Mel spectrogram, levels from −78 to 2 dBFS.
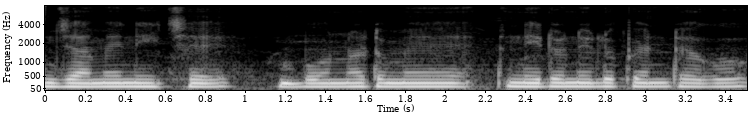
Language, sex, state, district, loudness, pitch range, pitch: Hindi, male, Uttar Pradesh, Jalaun, -12 LUFS, 125-130 Hz, 125 Hz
